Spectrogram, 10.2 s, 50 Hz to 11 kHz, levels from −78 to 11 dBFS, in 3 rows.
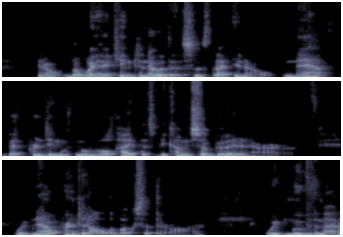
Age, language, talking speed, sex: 50-69, English, 230 wpm, male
